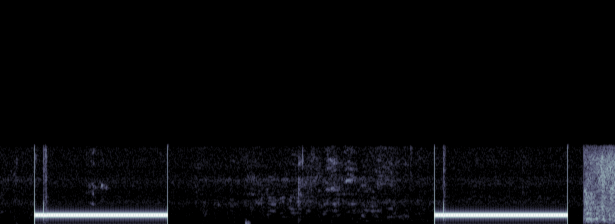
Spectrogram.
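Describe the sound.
A telephone rings out while a call is placed: two steady, mid-pitched tones of about two seconds each, separated by a long silence with faint rustles. A short burst of noise follows the second tone.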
